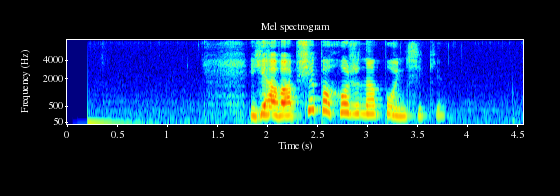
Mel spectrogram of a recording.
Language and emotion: Russian, positive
